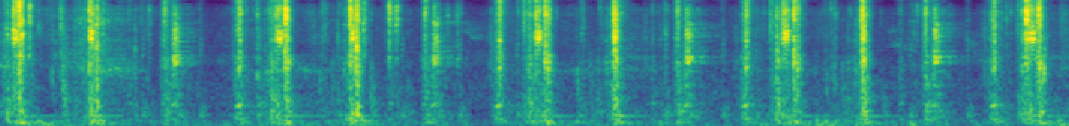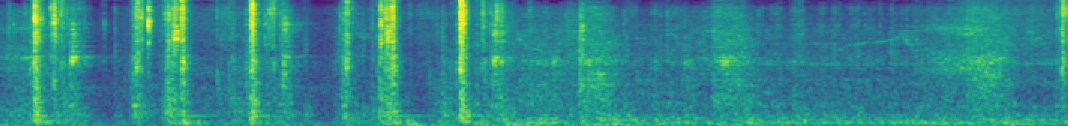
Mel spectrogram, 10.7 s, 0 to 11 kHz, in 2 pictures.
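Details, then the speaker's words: 1992 Volvo 460 turbo, first start after engine removal and manifold gasket change: steady sharp clicks two or three per second with no cranking; starter clicks but won't turn. "all right honey come on nope click click click"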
